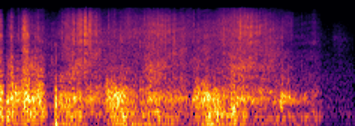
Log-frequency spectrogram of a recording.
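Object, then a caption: Textured fabric upholstery on a chair back. Long red fingernails scratch the textured red and gold fabric upholstery on the back of a chair. Repeated dry, scratchy rustling strokes come with a brief sharp tick early on, and the scratching fades softer toward the end.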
